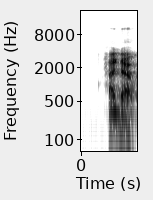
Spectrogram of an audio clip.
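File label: "hadap", Malay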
